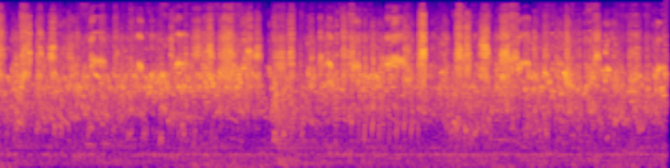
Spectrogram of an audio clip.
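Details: Two male Australian budgies chatter nonstop, high bright chirps and tweets run together into a lively warble with a short dip in the middle.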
